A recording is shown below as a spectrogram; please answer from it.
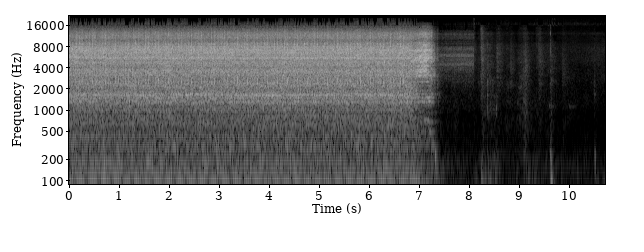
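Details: GM 3800 V6 (Holden Commodore VP) after replacing DFI ignition module and coils: smooth, even low idle with steady beat for about seven seconds, then shuts off; normal healthy idle.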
